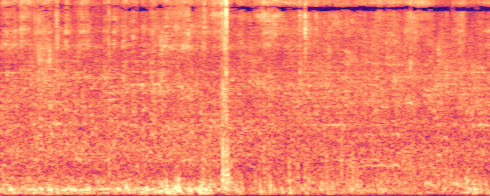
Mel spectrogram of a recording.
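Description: Open-air ambience at a practice field: an uneven low rumble with one sharp click just before the middle.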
